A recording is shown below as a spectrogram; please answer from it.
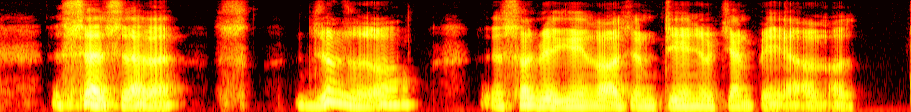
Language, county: Lithuanian, Kaunas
